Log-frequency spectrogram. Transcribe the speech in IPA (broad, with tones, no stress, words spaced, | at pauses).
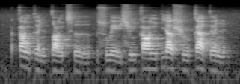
kɑ˥˨ŋkə̰˨˩n t̪ɑ˨˦ŋt͡sʰɹ̩˨˩ | swḛ˨˩ɪ̯ɕy˦n kɑ˦ŋ t̪jä˥˨ʂu˨˦kä˥˨ t̪ə˥˨n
